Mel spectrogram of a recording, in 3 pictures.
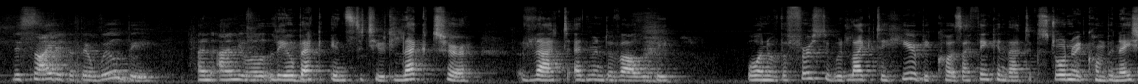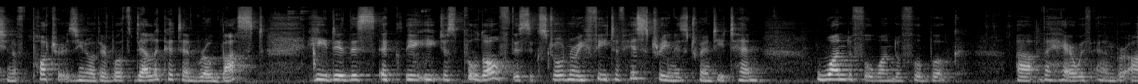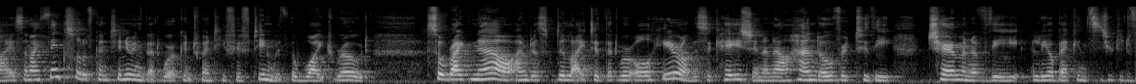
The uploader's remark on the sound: The lecture took place at Queen Mary University of London, Arts Two Lecture Theatre, Mile End Road, E1 4NS, on the 23rd of March 2017 at 6.30pm.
